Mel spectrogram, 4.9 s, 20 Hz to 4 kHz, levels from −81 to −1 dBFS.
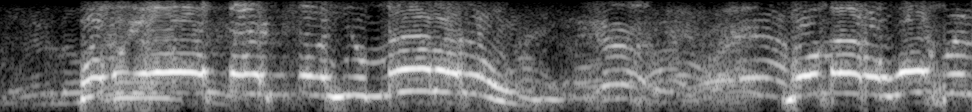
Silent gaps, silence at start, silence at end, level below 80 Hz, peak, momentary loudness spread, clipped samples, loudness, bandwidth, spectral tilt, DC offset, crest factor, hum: none; 0.1 s; 0 s; -54 dBFS; 0 dBFS; 14 LU; under 0.1%; -13 LUFS; 4 kHz; -8 dB/octave; under 0.1%; 12 dB; none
